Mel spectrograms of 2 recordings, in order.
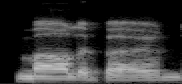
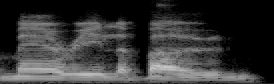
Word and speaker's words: Marylebone: They arrived at a station that is always interesting for people to pronounce. Marylebone. It looks like spelt Mary LeBone. – Marylebone, yes.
